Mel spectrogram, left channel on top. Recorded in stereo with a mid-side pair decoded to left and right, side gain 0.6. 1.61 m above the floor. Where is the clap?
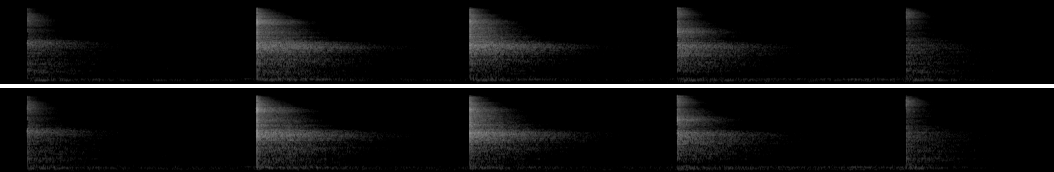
30° right, 1.3 m.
